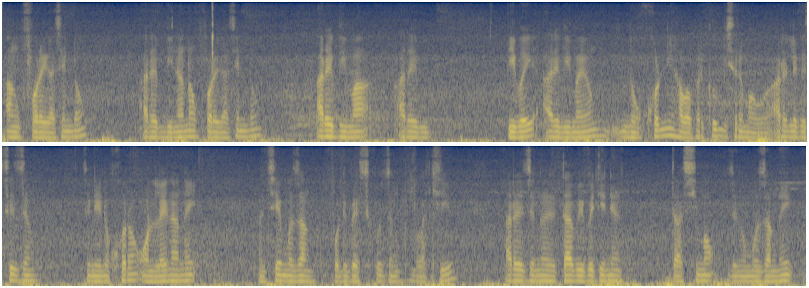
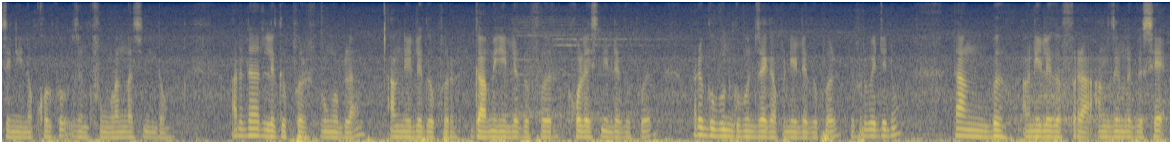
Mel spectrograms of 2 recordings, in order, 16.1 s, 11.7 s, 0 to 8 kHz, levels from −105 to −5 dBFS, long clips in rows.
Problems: background sounds at intervals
